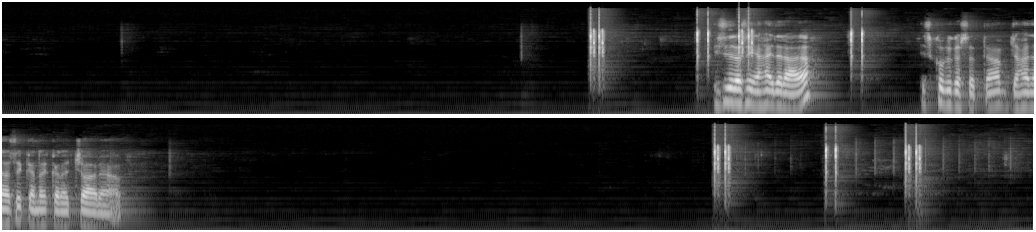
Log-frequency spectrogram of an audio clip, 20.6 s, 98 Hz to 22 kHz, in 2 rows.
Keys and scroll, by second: 6.8 h.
